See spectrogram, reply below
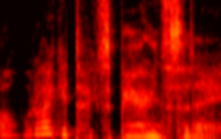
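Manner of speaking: high, soft whisper full of wonder.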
